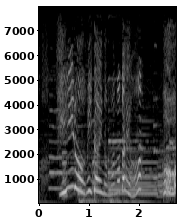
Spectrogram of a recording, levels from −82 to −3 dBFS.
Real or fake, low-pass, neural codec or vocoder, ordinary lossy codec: real; none; none; none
